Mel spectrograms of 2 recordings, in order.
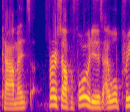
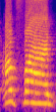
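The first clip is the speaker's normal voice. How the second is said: put-on kid voice; 9 semitones higher, 5 dB louder than usual. Quoting the kid.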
